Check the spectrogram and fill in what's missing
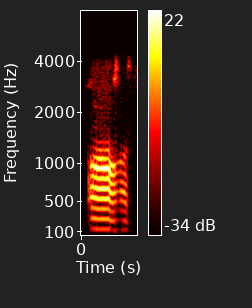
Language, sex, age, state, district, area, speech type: Assamese, male, 30-45, Assam, Nagaon, rural, conversation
